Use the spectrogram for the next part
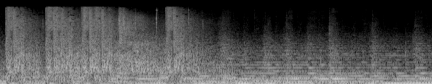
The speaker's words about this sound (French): Et là, les coups de feu ont recommencé. Oui. Donc vraiment dans le couloir.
